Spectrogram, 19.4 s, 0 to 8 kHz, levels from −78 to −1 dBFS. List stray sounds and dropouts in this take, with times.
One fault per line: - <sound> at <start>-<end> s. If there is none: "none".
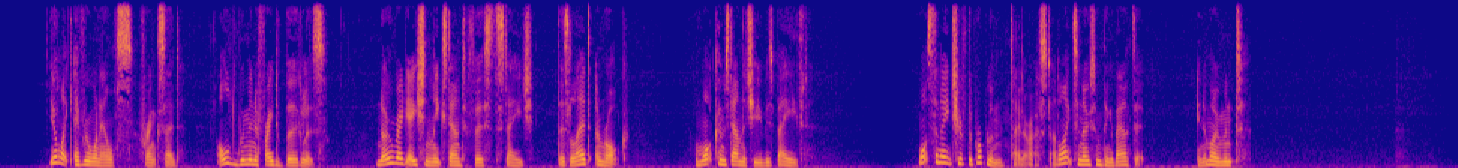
none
